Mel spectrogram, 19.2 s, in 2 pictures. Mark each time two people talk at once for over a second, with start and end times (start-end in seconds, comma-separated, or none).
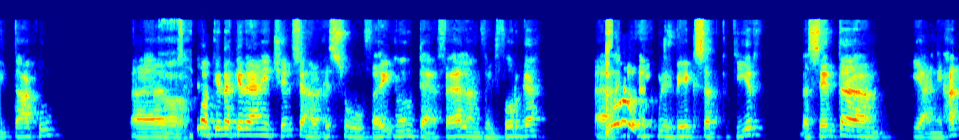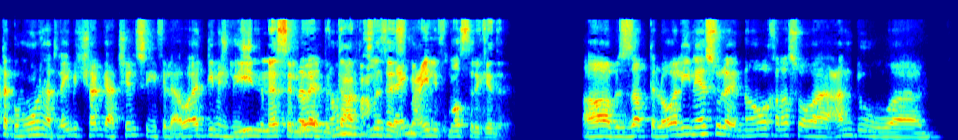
11.9-13.9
